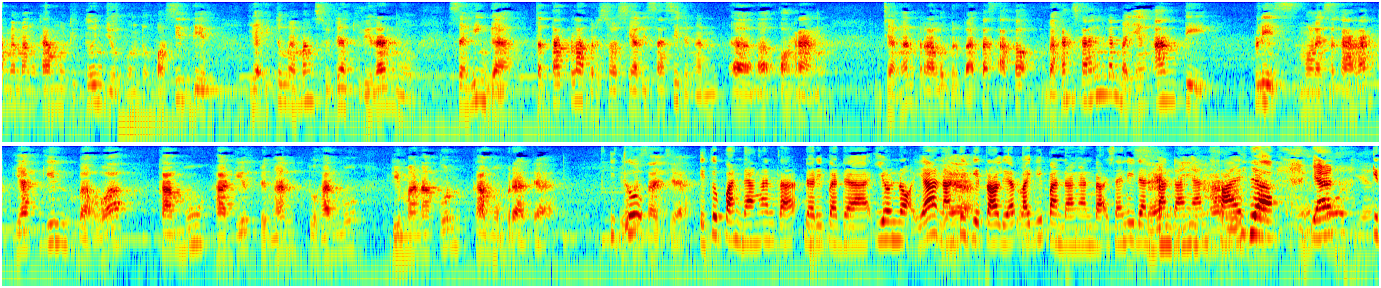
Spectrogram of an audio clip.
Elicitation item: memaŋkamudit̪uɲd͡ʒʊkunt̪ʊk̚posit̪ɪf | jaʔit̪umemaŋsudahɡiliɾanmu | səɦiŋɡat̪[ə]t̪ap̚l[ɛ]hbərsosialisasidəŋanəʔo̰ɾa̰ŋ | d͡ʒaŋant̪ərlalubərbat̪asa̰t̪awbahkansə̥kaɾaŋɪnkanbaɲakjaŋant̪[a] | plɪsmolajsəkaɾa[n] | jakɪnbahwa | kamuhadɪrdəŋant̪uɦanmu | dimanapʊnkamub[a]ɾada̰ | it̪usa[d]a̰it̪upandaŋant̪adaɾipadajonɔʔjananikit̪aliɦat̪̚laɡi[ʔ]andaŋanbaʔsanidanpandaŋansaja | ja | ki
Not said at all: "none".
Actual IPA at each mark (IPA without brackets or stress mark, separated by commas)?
ə, a, i, ŋ, ə, d͡ʒ, p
